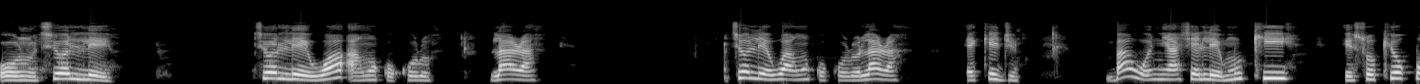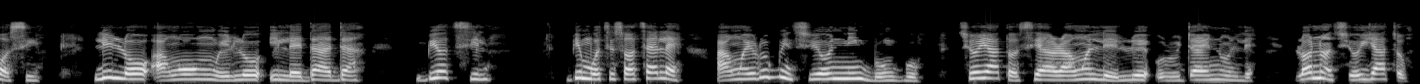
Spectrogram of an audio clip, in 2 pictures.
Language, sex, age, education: Yoruba, female, 46-60, tertiary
